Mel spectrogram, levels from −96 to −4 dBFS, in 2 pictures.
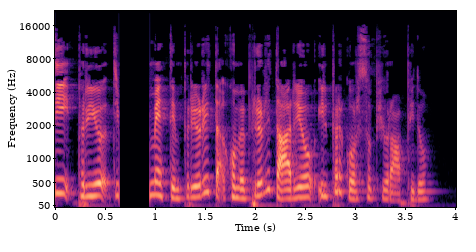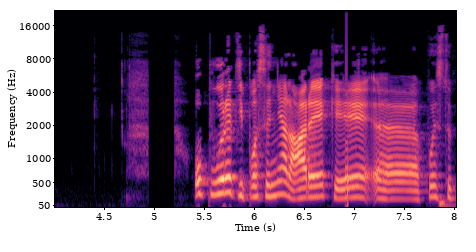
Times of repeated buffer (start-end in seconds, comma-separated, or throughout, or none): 5.55, 6.92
